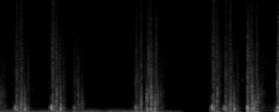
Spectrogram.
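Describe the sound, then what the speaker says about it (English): Footsteps of bots in the VR game Ghosts of Tabor, a few clusters of soft, fairly close steps with thunky impacts, pausing briefly before resuming, with no talking over them. "I actually heard the footsteps and then they kind of stopped"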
